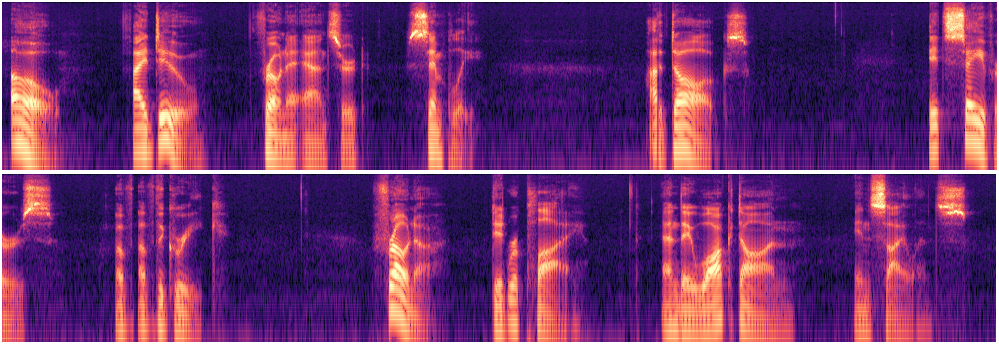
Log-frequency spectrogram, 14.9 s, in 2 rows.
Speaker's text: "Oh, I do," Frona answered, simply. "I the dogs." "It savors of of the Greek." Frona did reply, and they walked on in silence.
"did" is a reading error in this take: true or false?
false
